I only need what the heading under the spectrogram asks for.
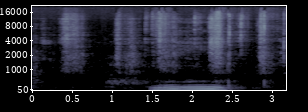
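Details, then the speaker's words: A dog snoring in the background, noticed through headphones. "my dog is snoring you can hear it I just now noticed because I have headphones on"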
